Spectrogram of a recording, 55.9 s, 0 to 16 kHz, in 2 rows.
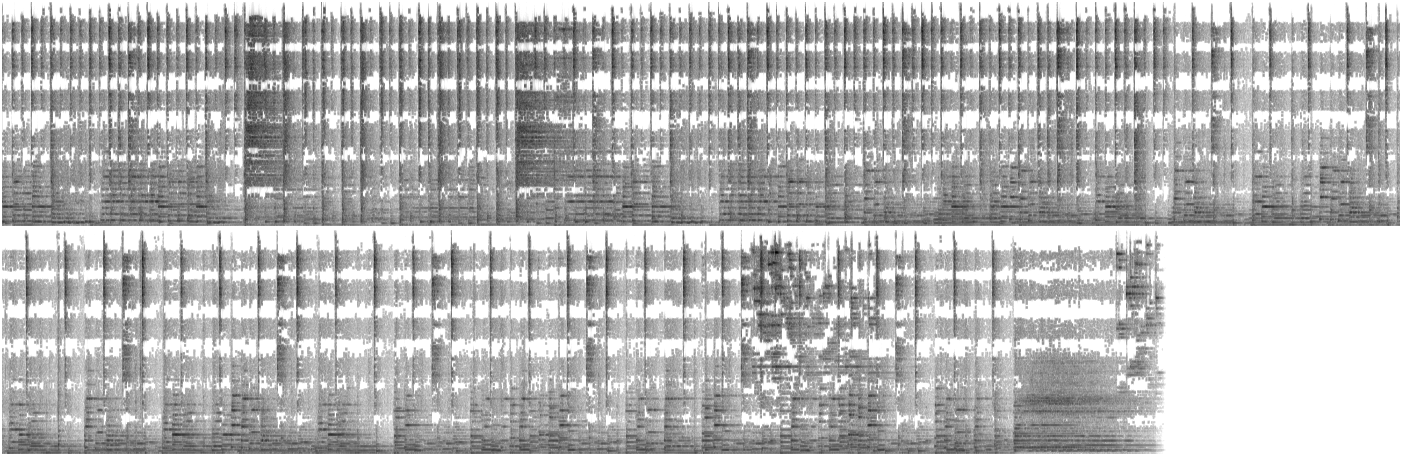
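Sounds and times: congas and hand percussion: 0.0 - 51.1
steel pan melody: 0.0 - 51.2
electric guitar chords: 14.9 - 50.4.

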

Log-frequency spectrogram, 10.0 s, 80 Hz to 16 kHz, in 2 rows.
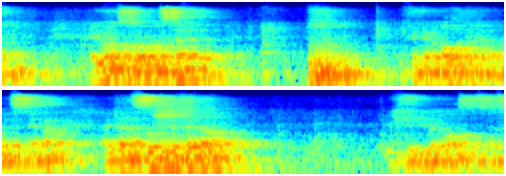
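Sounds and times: man's voice through microphone: 0.0 - 7.8, 8.8 - 10.0.

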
